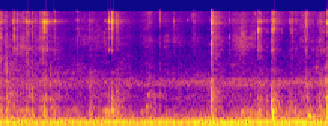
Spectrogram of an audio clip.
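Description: Faint handling of a zippered fabric pencil case, with a few light clicks from its metal zipper pull.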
